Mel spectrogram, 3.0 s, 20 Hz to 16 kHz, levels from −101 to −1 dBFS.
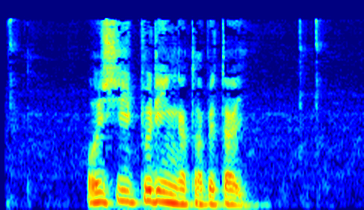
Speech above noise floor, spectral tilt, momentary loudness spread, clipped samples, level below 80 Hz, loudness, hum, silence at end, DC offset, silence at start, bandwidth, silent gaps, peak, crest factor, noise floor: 48 dB; -5.5 dB/octave; 8 LU; under 0.1%; -66 dBFS; -25 LUFS; none; 0.95 s; under 0.1%; 0.75 s; 11.5 kHz; none; -10 dBFS; 16 dB; -72 dBFS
